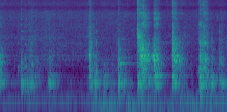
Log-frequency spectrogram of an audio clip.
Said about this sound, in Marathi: सो आता एकदा मिक्स करून घेते सगळं व्यवस्थित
